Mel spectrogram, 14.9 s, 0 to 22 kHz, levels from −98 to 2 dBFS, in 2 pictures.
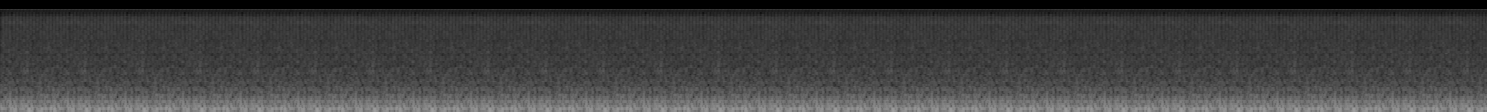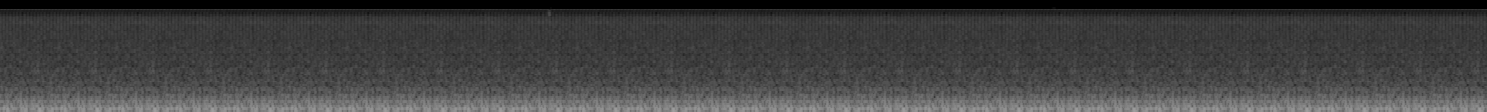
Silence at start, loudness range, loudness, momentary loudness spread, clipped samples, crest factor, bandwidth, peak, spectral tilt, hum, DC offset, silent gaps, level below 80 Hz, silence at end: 0 s; 0 LU; -48 LUFS; 0 LU; under 0.1%; 12 dB; 16 kHz; -36 dBFS; -5 dB/octave; none; under 0.1%; none; -52 dBFS; 0 s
